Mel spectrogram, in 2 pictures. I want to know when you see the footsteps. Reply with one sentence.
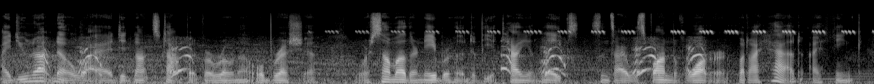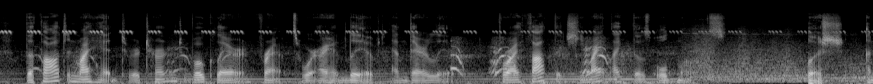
You can't hear the footsteps here.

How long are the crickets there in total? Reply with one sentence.
The crickets can be heard for 14 seconds in total.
